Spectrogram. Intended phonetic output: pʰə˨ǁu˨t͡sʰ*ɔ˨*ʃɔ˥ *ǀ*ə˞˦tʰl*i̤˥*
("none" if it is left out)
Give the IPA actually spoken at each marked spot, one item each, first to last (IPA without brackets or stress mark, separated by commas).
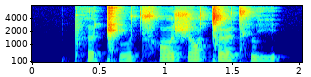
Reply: ɔ˦, ǀ, i̤˥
